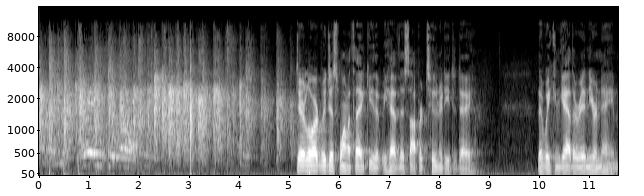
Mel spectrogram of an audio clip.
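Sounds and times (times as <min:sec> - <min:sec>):
crowd cheering and clapping: 0:00.0 - 0:05.1
speech: 0:05.2 - 0:08.8, 0:10.0 - 0:11.5.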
